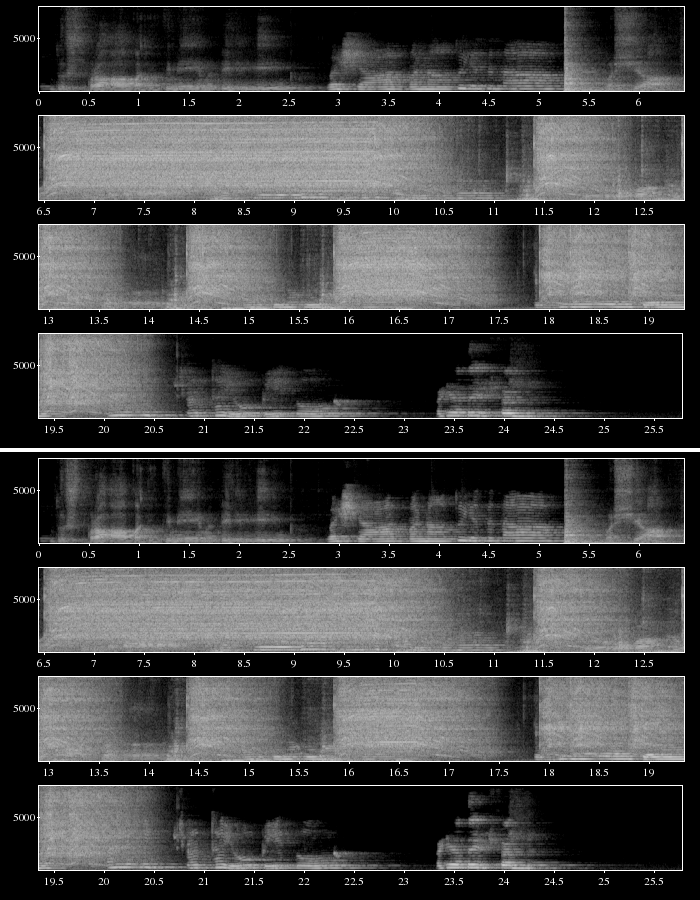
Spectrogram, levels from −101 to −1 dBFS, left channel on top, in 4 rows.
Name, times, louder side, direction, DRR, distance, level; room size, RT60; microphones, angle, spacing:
voice 1, 0.2-2.5 5.6-8.0 11.6-14.3 15.2-15.3, right 2 dB, 35° right, 0 dB, 1.3 m, -43 dB
voice 2, 2.9-5.2 8.2-11.0 14.9-16.6 20.0-22.4, right 2 dB, 75° right, 1 dB, 1.4 m, -39 dB
sound 1, 5.2-7.4 8.1-9.5, left 1 dB, 50° left, 0.9 m, -44 dB
Drill, 6.5-10.6 11.4-12.3 12.9-13.7 14.4-15.3 15.8-17.5 17.9-20.5, left 3 dB, 15° left, 0.5 m, -27 dB
Boiling, 9.2-16.5, left 1 dB, 80° left, 2.1 m, -42 dB
voice 3, 17.9-19.5 23.4-24.3, right 2 dB, 55° right, 5 dB, 0.5 m, -33 dB
12.5 x 9.4 x 2.4 m, 1.0 s
head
